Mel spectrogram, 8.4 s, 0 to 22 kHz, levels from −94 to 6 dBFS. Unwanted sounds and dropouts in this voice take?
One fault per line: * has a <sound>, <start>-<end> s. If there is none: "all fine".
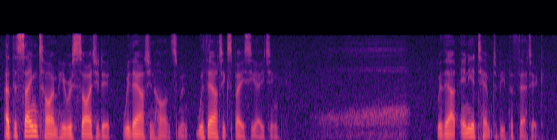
* has a breath, 4.6-6.2 s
